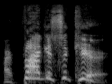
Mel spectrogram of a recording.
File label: Flag Secure, Soldier Male; Soldier Male 03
